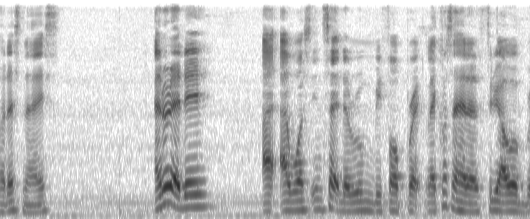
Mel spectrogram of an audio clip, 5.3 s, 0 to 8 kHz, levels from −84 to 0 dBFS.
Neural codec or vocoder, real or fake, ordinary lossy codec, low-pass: none; real; none; 7.2 kHz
